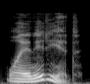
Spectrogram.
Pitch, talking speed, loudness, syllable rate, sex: 145 Hz, 200 wpm, -14 LUFS, 5.3 syllables/s, male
